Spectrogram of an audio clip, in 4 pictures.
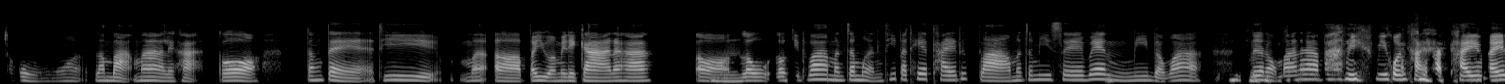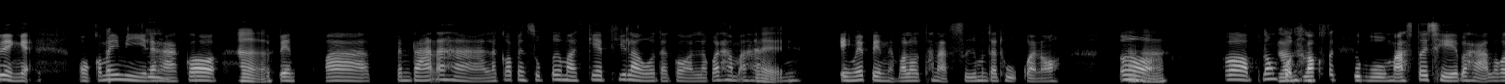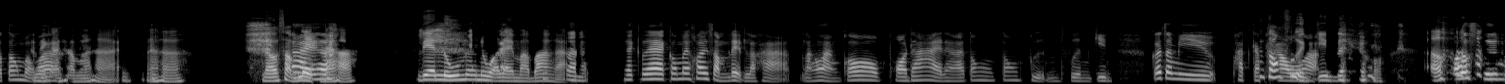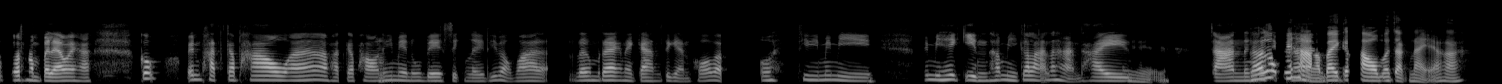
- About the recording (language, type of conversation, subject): Thai, podcast, คุณชอบอาหารริมทางแบบไหนที่สุด และเพราะอะไร?
- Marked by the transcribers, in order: other background noise; laughing while speaking: "บ้าน มี"; chuckle; tapping; chuckle; chuckle; laughing while speaking: "ค่ะ"; chuckle; laughing while speaking: "เลยเหรอ ? เออ"; laugh; in English: "เบสิก"; unintelligible speech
